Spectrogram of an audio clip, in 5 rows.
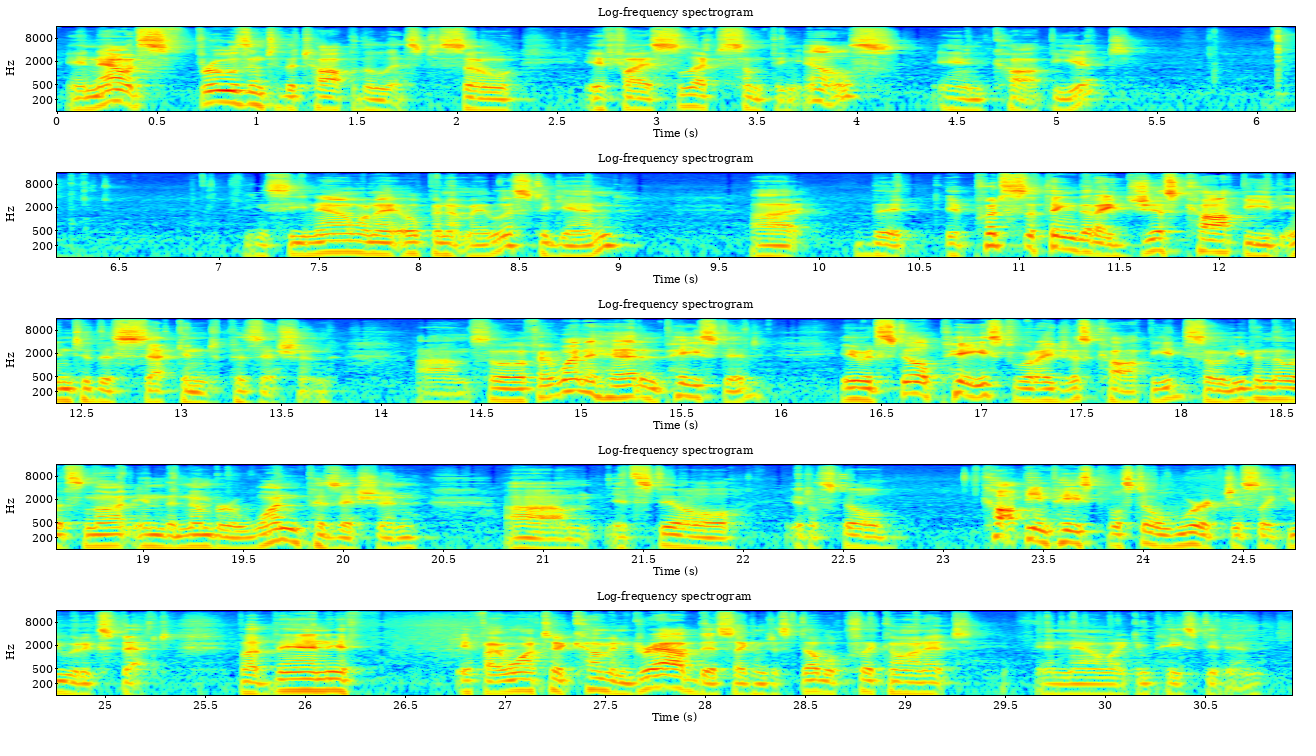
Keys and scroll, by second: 6.1 ctrl+c, 8.5 alt+`, 15.9 ctrl+v, 19.5 alt+`, 29.7 Return, 29.9 Return, 30.2 ctrl+v.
